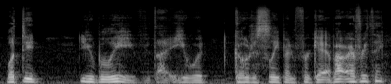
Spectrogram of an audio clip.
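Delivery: loud, rushed rebuke; angry scolding. Acted. Berating the leopard over his naive belief, loud and fast. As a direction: hammer the question at him.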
